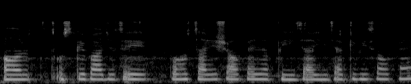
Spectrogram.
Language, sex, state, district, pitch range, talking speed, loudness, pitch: Hindi, female, Uttar Pradesh, Budaun, 230-240 Hz, 220 wpm, -33 LUFS, 235 Hz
